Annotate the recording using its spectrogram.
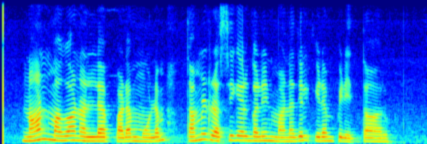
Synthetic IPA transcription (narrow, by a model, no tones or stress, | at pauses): naːnmɐɣaːnɐlːɐpɐɽɐmːuːlɐmt̪ɐmɪɻɾɐsɪɣɐɾɣɐɭɪnmɐnɐðɪlɪɽɐmpɪɽɪt̪ːaːɾ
